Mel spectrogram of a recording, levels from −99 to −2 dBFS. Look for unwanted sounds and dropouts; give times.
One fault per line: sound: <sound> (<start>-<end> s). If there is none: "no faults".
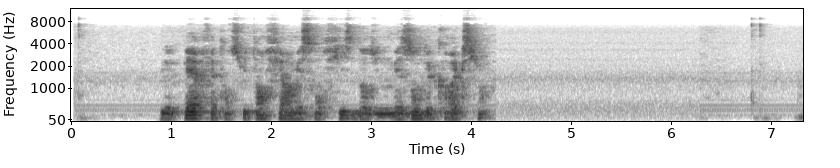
no faults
